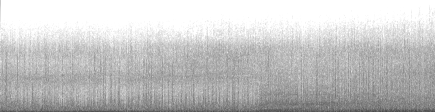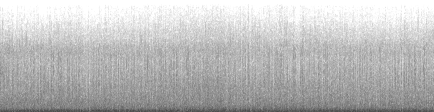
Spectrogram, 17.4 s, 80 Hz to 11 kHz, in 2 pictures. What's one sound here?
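A supercharged V8 sports car roars at full throttle.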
